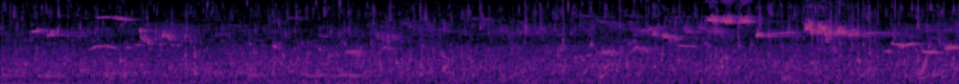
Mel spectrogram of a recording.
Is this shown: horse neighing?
no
